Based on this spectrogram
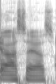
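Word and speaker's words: Assayas: Asayas. How did I pronounce his name? – Yes. Olivier Asayas.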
